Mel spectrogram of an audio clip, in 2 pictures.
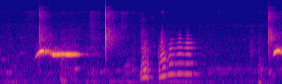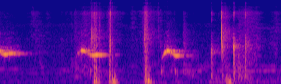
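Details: Javan myna calling its mate at night with a varied song of clear level whistles, harmonic chattering notes, and sharp clicking bursts spread across the recording.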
